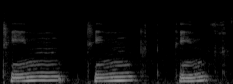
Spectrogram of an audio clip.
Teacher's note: You might find it hard to move from that N to the TH, and I think what we typically do in that case is that rather than lifting my tongue for the teen and then going to the TH, I lift into the TH position, I close off the air with my tongue further back on my tongue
